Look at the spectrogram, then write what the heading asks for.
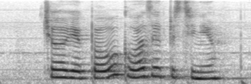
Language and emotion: Russian, neutral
